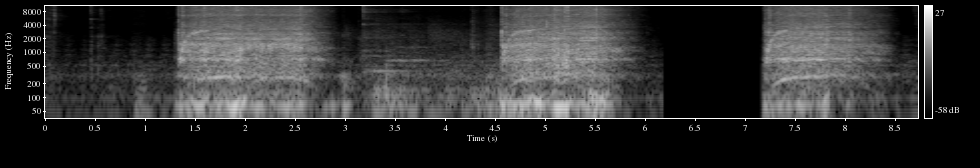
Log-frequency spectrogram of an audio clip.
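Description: An electric beater whirs loudly in three separate bursts, several seconds each, mixing eggs into marble cake batter, with brief quieter pauses and a short silence between runs.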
